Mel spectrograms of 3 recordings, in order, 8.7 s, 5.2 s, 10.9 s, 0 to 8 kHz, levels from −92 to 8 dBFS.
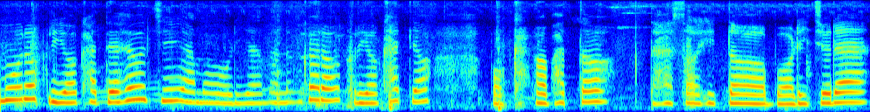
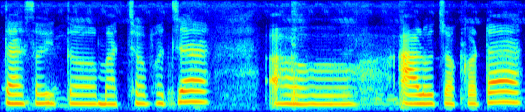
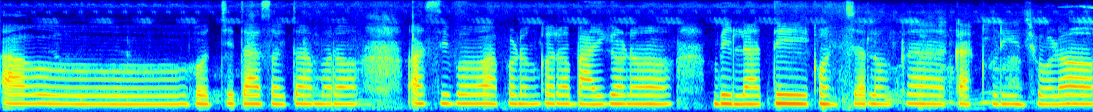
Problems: background sounds at intervals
